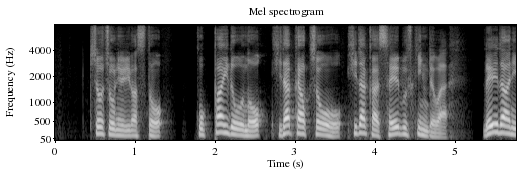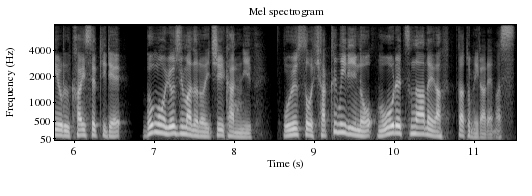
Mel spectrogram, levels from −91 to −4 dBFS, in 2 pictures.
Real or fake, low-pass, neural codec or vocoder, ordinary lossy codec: fake; none; codec, 16 kHz, 1 kbps, FunCodec, trained on Chinese and English, 50 frames a second; none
